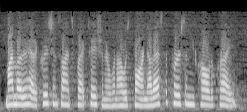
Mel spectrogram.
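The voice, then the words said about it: Slight Texas accent. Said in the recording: “you'll hear a little Texas accent here, that's because I was born in Graham, Texas”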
